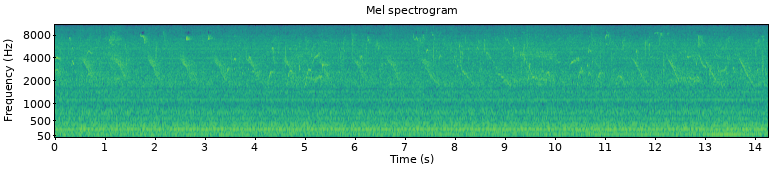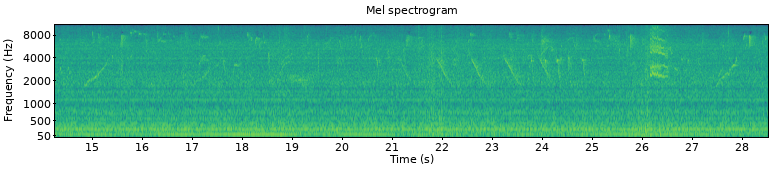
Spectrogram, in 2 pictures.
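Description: Birds chirping in woodland: a steady scatter of short, high, falling chip notes, over a steady low hum. A brief noisy burst comes near the end.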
